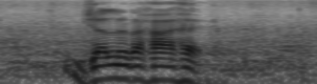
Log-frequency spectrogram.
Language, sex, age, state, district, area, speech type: Hindi, male, 60+, Bihar, Madhepura, rural, spontaneous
